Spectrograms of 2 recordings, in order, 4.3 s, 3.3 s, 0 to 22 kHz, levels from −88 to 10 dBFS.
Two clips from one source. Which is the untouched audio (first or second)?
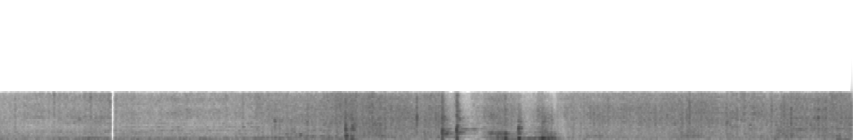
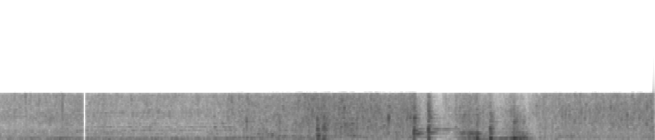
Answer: second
